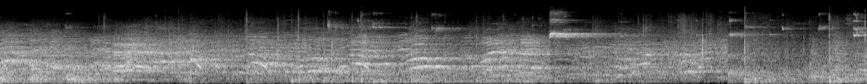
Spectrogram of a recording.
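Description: Live basketball game sound in a gym: a basketball being dribbled on the hardwood floor, with voices calling out across the court and short high sneaker squeaks from about halfway through, all echoing in the hall.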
